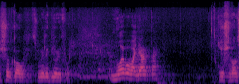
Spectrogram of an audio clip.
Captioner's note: laughter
